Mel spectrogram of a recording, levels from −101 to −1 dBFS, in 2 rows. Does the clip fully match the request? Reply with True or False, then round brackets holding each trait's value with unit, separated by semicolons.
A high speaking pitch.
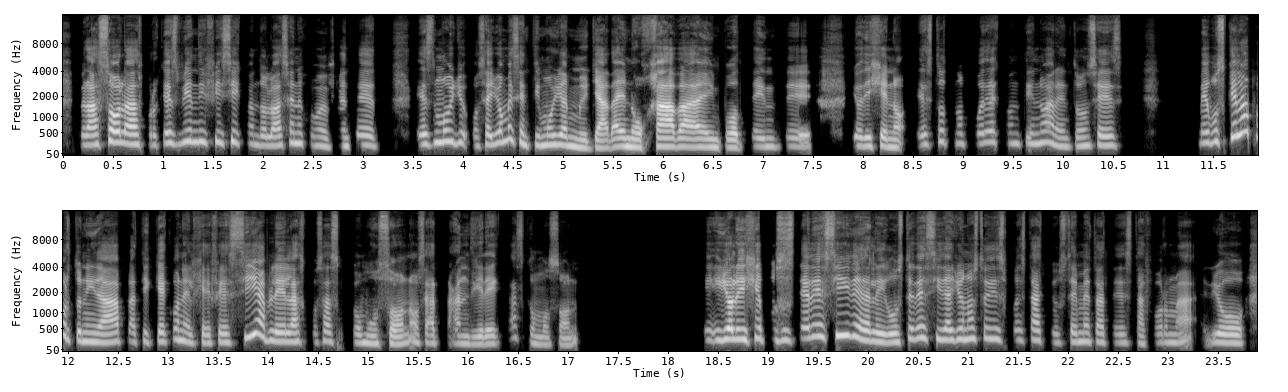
True (200 Hz)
